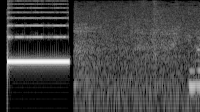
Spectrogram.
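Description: A loud, steady, high-pitched test-tone beep of the kind played over television colour bars, lasting under a second and cutting off sharply, followed by faint room noise.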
